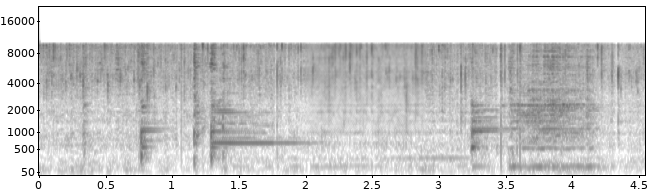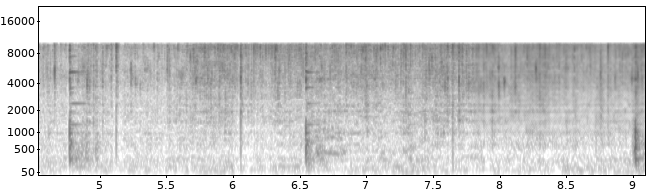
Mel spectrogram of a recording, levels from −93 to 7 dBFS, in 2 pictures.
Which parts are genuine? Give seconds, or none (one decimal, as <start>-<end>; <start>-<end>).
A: 0.0-2.0; 2.9-7.8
